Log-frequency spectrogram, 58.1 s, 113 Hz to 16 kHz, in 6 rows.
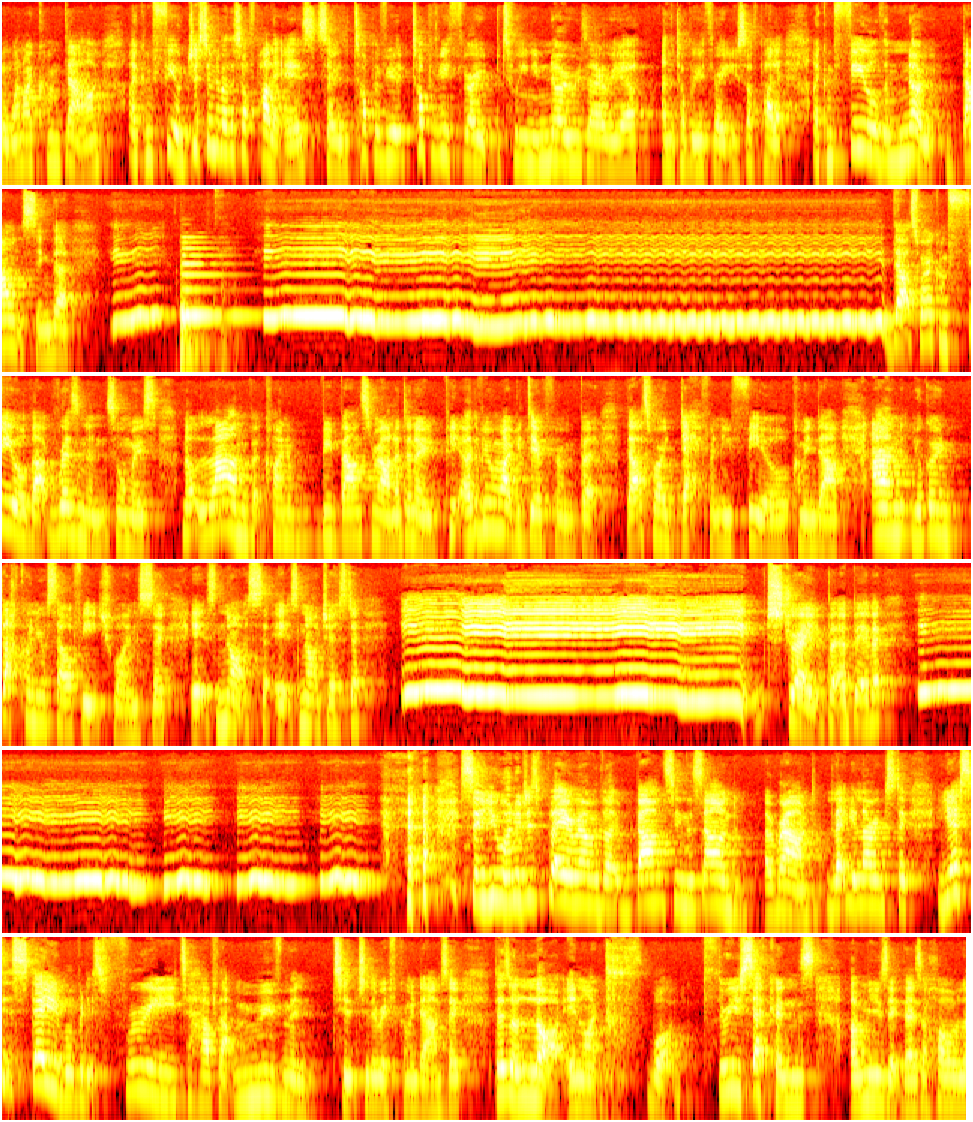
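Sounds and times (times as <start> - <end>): woman singing a held note: 10.9 - 18.6, 38.2 - 42.6.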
